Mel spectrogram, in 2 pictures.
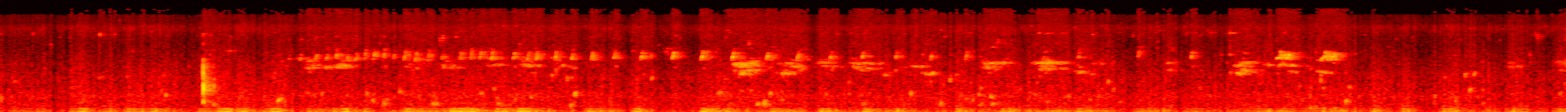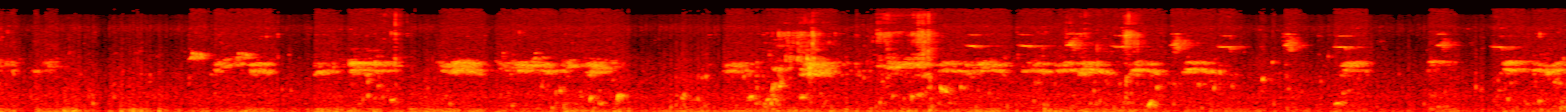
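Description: Small birds chirping and calling repeatedly, in quick trills and short chirps, over a low steady rumble. A single sharp click about two seconds in.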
